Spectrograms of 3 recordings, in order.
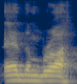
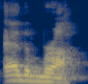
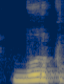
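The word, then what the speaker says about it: Edinburgh: Burada Duke of Adam Brak bunu Adam Brah diye okunuyor. Bunu da hemen notlara alalım. Bu dünyada bunu doğru telaffuz eden çok sınırlı sayıda insan var. Şu anda onlardan bir tanesisiniz. Adbrah diye okunuyor. Burk değil yani.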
